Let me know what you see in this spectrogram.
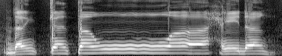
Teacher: Nah, ini tamarbutonya berbaris fattatain, bertemu dengan waw, maka dia jatuhnya idgham bi gunnah, dibaca dengung, dan wawnya dibaca panjang karena ada alif di depan huruf waw, seperti itu.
